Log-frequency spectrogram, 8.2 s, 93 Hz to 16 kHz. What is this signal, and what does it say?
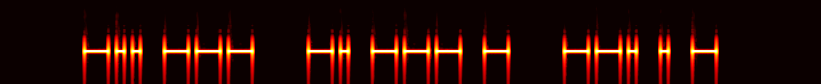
Morse code, heard as a keyed tone, about 15 wpm, 700 Hz. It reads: DO NOT GET
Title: Sets of 3 Words 15wpm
